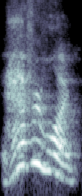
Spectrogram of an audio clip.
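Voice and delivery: high-pitched coaxing offer; tempting promise; coaxing Eddie. Retold or imitated. Eddie bribing Venom.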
